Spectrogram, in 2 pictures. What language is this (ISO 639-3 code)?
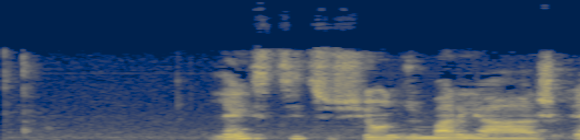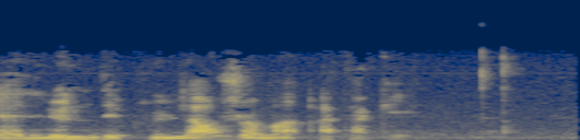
fra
